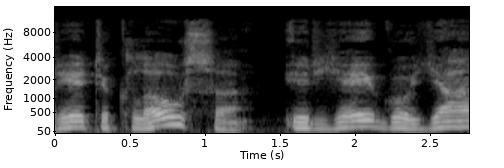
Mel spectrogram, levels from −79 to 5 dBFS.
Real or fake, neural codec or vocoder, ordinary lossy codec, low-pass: real; none; MP3, 48 kbps; 14.4 kHz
